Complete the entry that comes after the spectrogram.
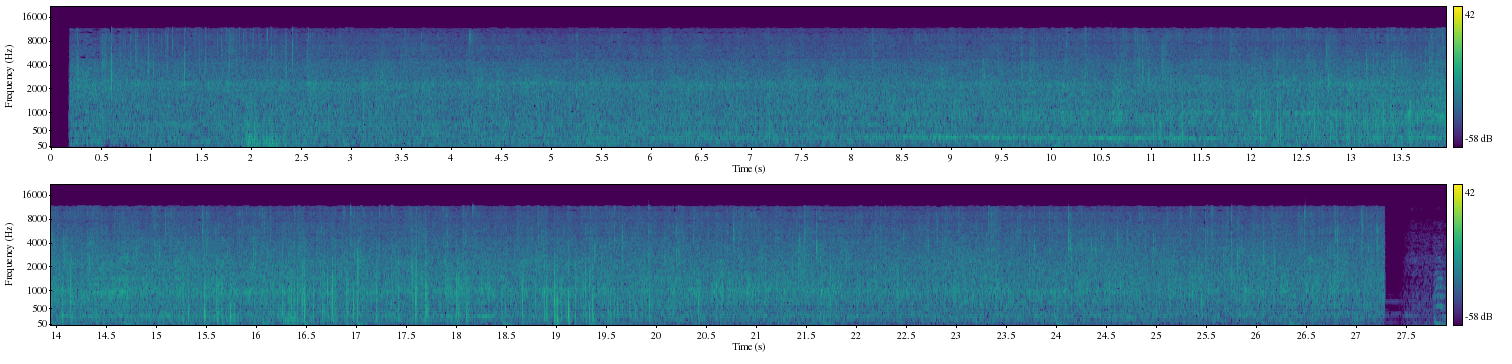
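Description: Heavy rain falling steadily on paving stones and standing water, with sharper drops and splashes standing out in the middle stretch. It cuts off abruptly just before the end.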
